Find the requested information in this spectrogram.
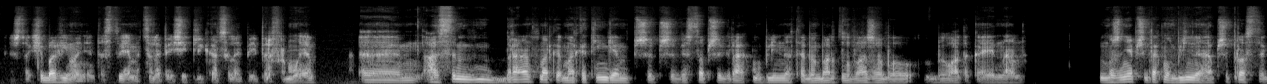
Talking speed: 195 wpm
